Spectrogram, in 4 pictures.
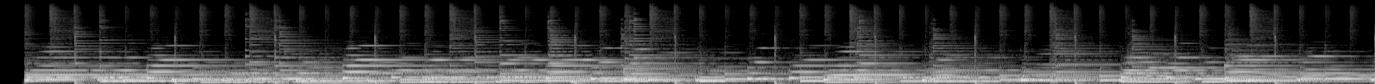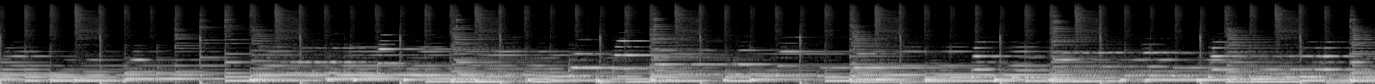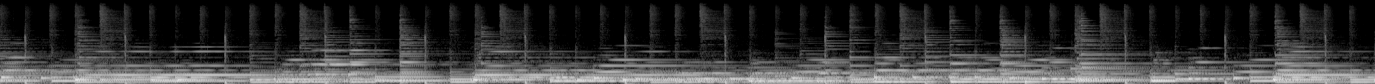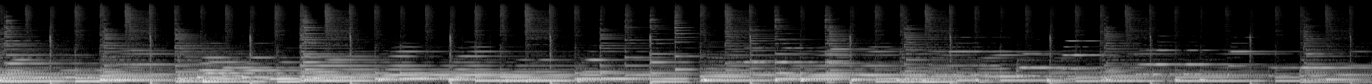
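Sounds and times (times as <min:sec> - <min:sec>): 
steel drum band: 0:00.2 - 0:54.9.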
